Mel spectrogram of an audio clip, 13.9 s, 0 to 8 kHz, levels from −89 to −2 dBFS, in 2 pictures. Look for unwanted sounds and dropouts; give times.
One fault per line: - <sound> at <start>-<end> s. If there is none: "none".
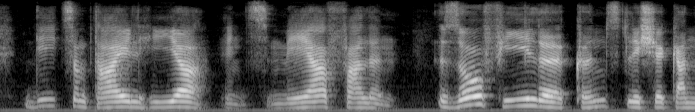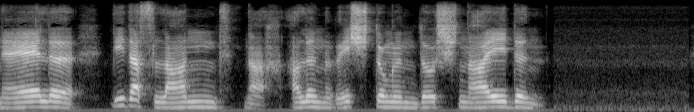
none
